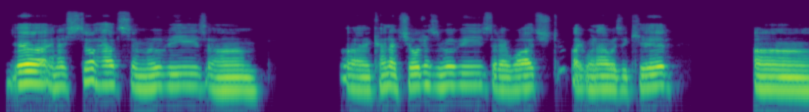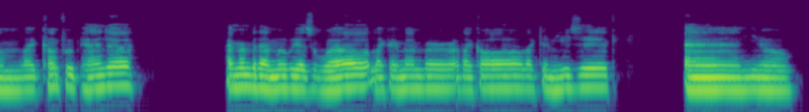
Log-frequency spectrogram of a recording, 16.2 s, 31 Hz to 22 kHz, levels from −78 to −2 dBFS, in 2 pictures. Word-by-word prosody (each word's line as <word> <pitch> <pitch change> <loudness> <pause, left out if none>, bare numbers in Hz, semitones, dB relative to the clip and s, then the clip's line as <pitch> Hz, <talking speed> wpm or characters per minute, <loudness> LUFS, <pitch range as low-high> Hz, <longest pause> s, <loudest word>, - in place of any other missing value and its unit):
Yeah, 170 -1 +7
and 145 0 -2
I - - 0
still 190 +8 -1
have 155 0 0
some 145 -4 -3
movies, 145 +1 -2
um, 120 -2 0 0.8
like, 125 -2 -1
kinda 140 +3 0
children's 145 +2 0
movies 150 0 -1
that 130 - -2
I 125 - +1
watched, 135 - -1
like, - - -1
when 125 - -1
I 130 - +2
was 125 -1 -1
a - - -2
kid, 140 +4 +1 0.8
um, 120 -2 +2
like 120 0 -4
Kung 70 - -3
Fu 135 - -2
Panda. 135 +4 -1 0.9
I - - -1
remember 140 0 +1
that 130 -2 +3
movie 125 +1 +1
as 125 -1 -2
well, 125 +4 +2
like, 120 0 -4
I - - -2
remember, 125 +1 -2
like, 120 0 -4
all, 130 0 +1
like, 125 -1 -5
the 125 - -5
music 135 +2 -2 0.6
and, 120 0 +3
you 125 - -1
know, 120 -1 -2
130 Hz, 160 wpm, -20 LUFS, 120-140 Hz, 0.9 s, Yeah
